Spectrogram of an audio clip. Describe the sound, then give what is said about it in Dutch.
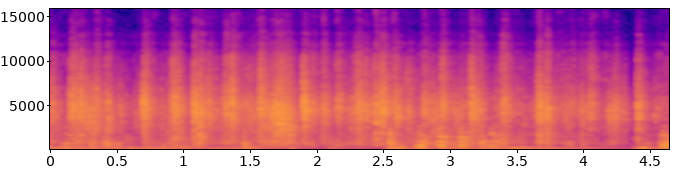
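Ona, a labradoodle dog that turned three in December, whimpers at the door in a steady run of thin, drawn-out whines that rise and fall for several seconds over a faint hissing background. “Dit is, dat is mijn hond.”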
